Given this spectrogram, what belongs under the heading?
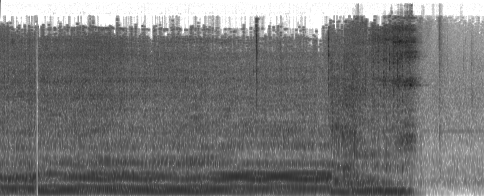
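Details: Demolition derby car's first start since end of September (now February) after fitting a computer and fuel lines: catches and holds a steady, even beat for several seconds, then speed sags and it shuts off; healthy first start.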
